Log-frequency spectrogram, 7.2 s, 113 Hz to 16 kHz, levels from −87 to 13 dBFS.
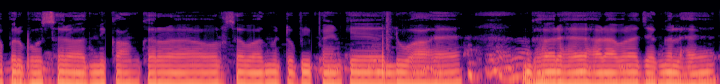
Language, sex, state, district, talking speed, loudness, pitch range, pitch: Hindi, male, Bihar, Kishanganj, 185 wpm, -16 LUFS, 110-115 Hz, 115 Hz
